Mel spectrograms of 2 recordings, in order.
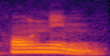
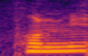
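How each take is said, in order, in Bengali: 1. এটি 'foh-neem' হিসেবে উচ্চারিত হয়, neem দিয়ে শেষ। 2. এটি 'phone-mee' হিসেবে উচ্চারিত হয়, mee দিয়ে শেষ। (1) "ফৌনিম বলতে হবে" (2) "ফোনমি আর বলা যাবে না"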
